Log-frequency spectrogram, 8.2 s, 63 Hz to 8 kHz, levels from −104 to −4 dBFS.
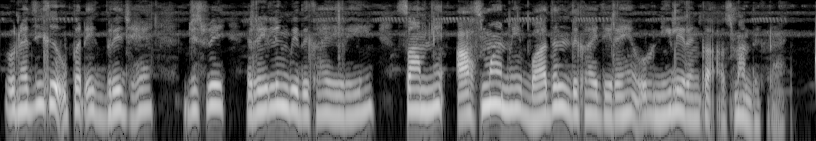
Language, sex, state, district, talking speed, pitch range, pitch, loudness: Hindi, male, Maharashtra, Chandrapur, 215 wpm, 150-190 Hz, 175 Hz, -31 LUFS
